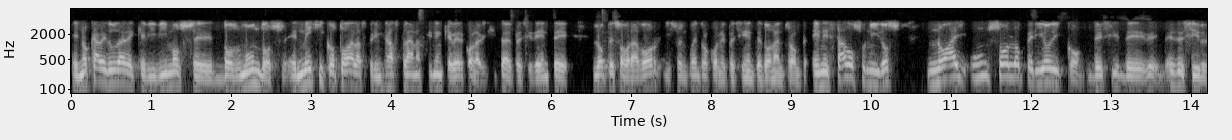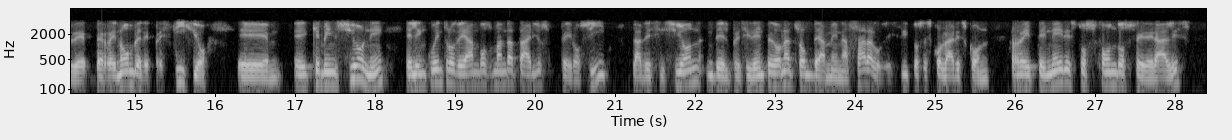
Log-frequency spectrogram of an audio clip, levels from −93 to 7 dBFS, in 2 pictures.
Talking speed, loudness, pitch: 165 wpm, -26 LUFS, 130 Hz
